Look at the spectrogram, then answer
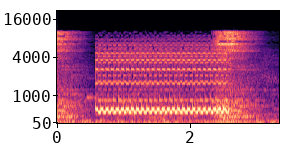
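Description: A telephone rings out as a radio show host calls a lucky caller, one long electronic ringtone burst after a brief pause, clear and fairly loud with no talk over it.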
